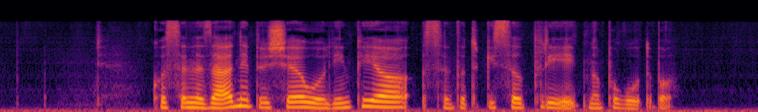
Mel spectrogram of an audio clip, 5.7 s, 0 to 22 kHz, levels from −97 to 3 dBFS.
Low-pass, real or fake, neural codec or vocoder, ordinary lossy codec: 9.9 kHz; fake; autoencoder, 22.05 kHz, a latent of 192 numbers a frame, VITS, trained on many speakers; none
